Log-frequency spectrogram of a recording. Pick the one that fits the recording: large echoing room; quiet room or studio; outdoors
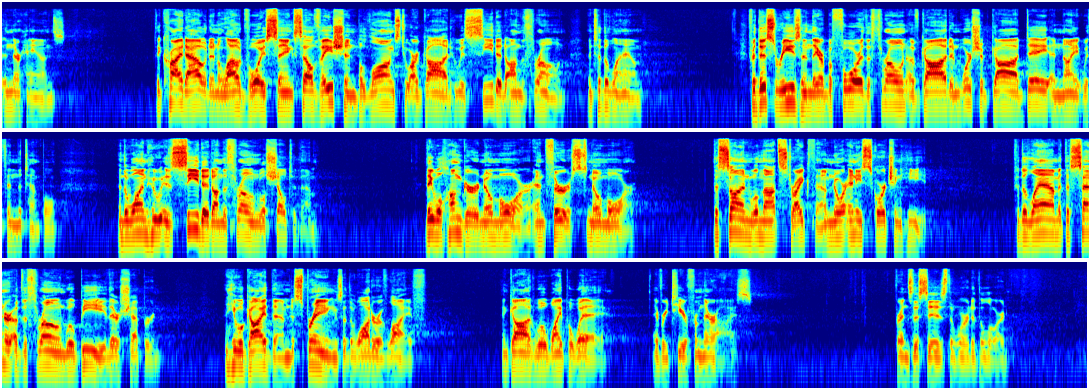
large echoing room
